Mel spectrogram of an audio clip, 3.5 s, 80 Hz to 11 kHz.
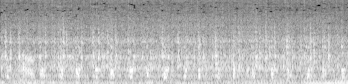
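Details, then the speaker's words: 1995 Opel Vectra petrol engine at idle with a heavy, uneven knock about three times a second; water pump found rough and leaking, fixed by fitting a new water pump. "بصوا طرمبه الميه عامله ازاي خشنه وفي نفس الوقت فيها بش وبتجيب ميه"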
